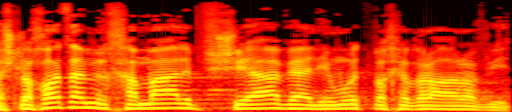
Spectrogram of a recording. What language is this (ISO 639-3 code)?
heb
